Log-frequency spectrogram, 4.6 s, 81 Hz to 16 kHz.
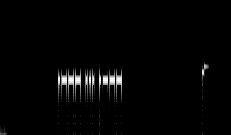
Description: Morse code, heard as a keyed tone, about 36 wpm, 700 Hz. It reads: JSJ
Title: USA Call Sign Postfixes - 3 Letters 35wpm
